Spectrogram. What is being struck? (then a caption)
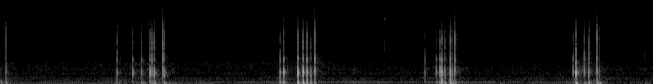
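Laminated hardcover spiral notebook. Long nails tap on the stiff laminated cover of a purple A4-size spiral notebook held upright, giving short, dry clicks with a hollow midrange knock and bright edges. The taps come in quick, uneven clusters separated by pauses and stop dead with no ring.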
